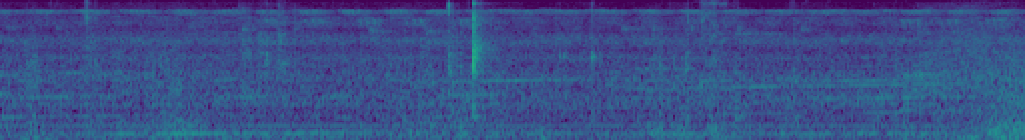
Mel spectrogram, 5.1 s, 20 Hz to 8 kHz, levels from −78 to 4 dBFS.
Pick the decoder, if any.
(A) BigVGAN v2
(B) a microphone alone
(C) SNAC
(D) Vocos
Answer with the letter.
B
